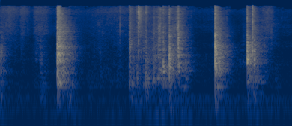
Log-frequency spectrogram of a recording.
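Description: Hard plastic organizer tray pieces being handled and knocked together or set down on a table: three sharp knocks, about a second in and twice near the end, with a stretch of rustling and clatter between.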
